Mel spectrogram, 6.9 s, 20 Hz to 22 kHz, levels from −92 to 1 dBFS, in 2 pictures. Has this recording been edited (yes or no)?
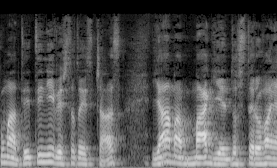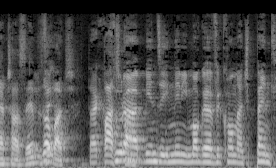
no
